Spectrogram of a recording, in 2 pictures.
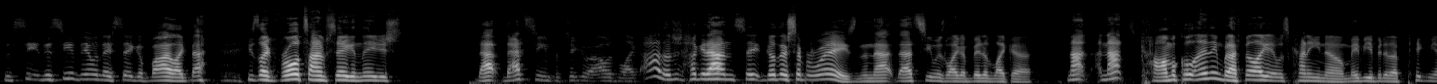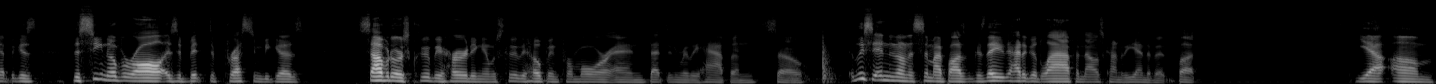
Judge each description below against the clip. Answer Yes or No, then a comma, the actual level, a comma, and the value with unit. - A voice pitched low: No, medium, 145 Hz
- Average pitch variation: No, wide, 7.6 semitones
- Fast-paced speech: Yes, fast, 255 wpm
